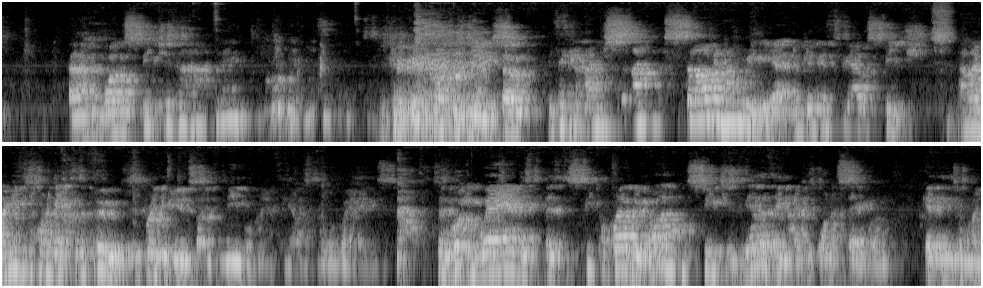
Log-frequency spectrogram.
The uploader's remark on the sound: The sound quality of this recording is quite poor.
